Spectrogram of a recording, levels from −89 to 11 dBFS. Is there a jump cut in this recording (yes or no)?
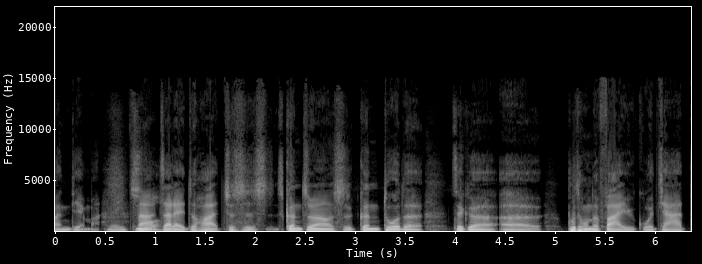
no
